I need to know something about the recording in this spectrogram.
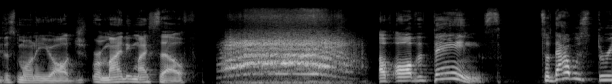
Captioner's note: elephant trumpets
